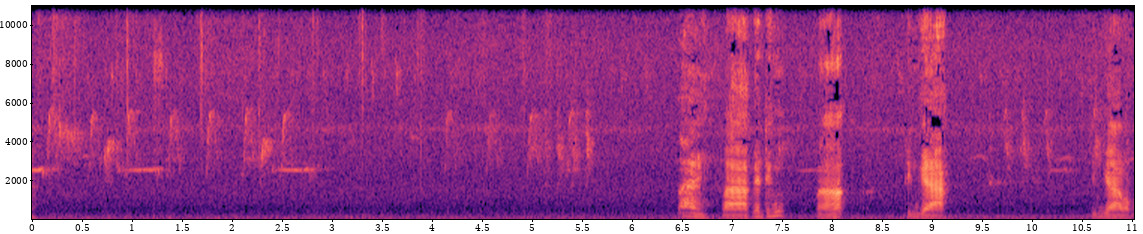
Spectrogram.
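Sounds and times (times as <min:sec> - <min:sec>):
thin whistles: 0:00.0 - 0:05.6
bird chirps: 0:00.0 - 0:11.0.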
